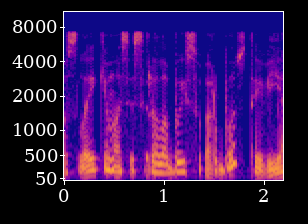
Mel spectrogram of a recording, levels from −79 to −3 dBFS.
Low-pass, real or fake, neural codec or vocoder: 7.2 kHz; real; none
